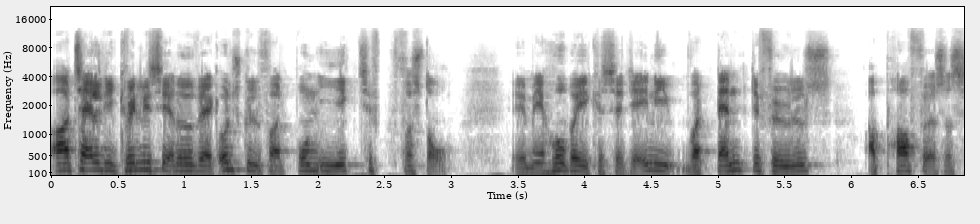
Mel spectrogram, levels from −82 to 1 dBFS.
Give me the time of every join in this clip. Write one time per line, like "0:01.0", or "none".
0:01.3
0:02.0
0:02.4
